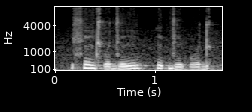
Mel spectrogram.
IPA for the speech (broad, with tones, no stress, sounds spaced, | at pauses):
s ĩ˦ d ʔ ʊ˨˦ d͡z ĩ˨˦ ŋ u˦ kː ĩ˦ ʔ d͡z ĩ˨ p ʊ˨˦ d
